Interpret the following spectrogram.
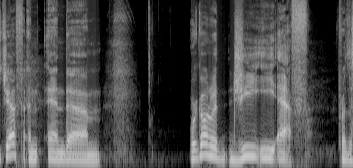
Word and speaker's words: Gef: and we're going with GEF for the spelling of that. Yeah, and technically speaking, it's Geff. It's a hard G. It's goat or Gaelic.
